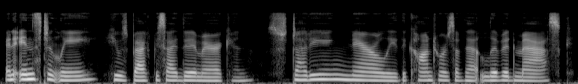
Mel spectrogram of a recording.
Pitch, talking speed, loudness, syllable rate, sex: 195 Hz, 165 wpm, -18 LUFS, 5.1 syllables/s, female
